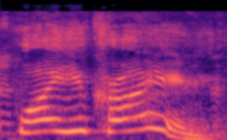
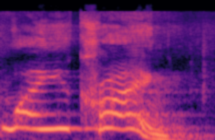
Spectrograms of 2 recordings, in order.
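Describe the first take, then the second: First: High, slow, laughing husband voice; mock clueless husband. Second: Very high squeaky husband voice; mock clueless husband. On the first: Preacher mocking Elkanah to the congregation, high laughing clueless husband. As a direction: ham up a clueless husband, chuckling. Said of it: "classic husband here". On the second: Preacher quoting Elkanah to Hannah, high mock oblivious husband. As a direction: play the husband as oblivious and pleased. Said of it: "And he said".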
